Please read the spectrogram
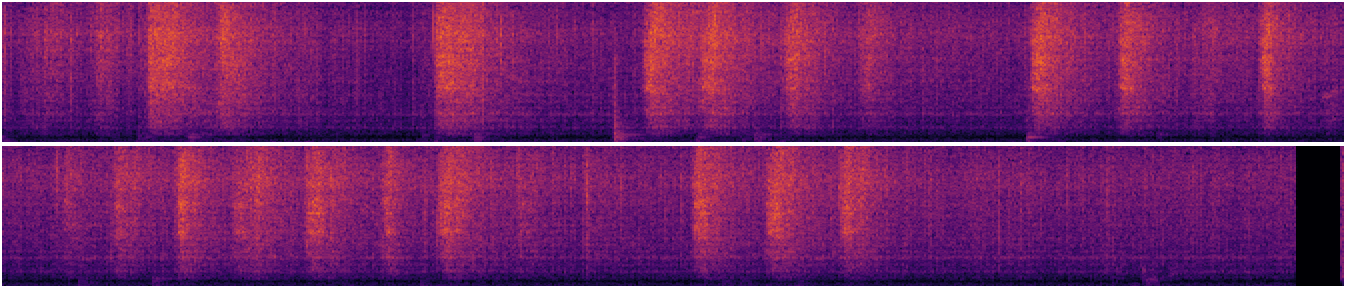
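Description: Silicone spatula stirring and scraping a thick chili-paste sauce around a nonstick pan in uneven strokes, about one a second. Under the strokes is a steady sizzle of the sauce heating toward a bubbling simmer.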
